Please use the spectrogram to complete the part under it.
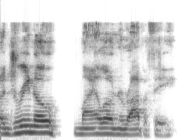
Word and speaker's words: adrenomyeloneuropathy: It's called adrenomyeloneuropathy.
